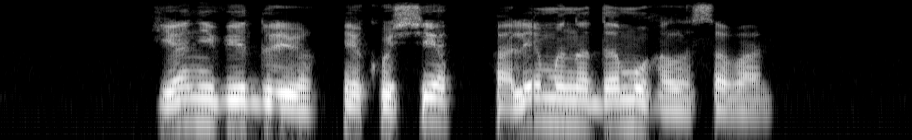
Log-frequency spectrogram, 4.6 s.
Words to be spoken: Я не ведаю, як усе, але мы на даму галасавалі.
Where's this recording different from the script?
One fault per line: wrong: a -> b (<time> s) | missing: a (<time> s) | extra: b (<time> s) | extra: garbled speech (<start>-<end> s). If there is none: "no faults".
no faults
